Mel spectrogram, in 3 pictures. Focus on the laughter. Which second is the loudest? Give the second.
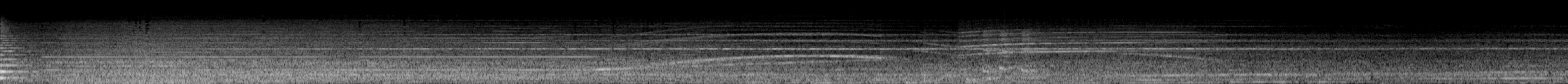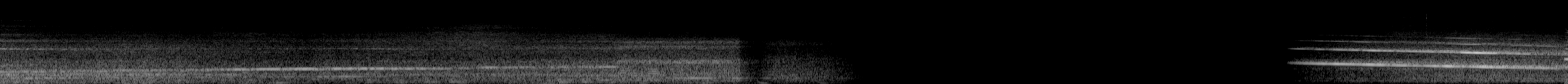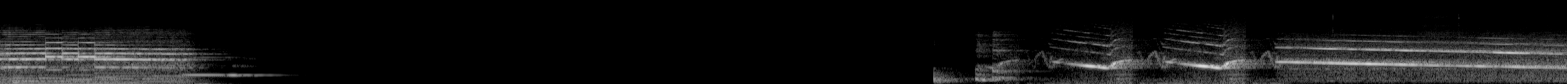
10 s.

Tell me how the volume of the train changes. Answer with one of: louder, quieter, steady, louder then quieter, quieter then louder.
quieter.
